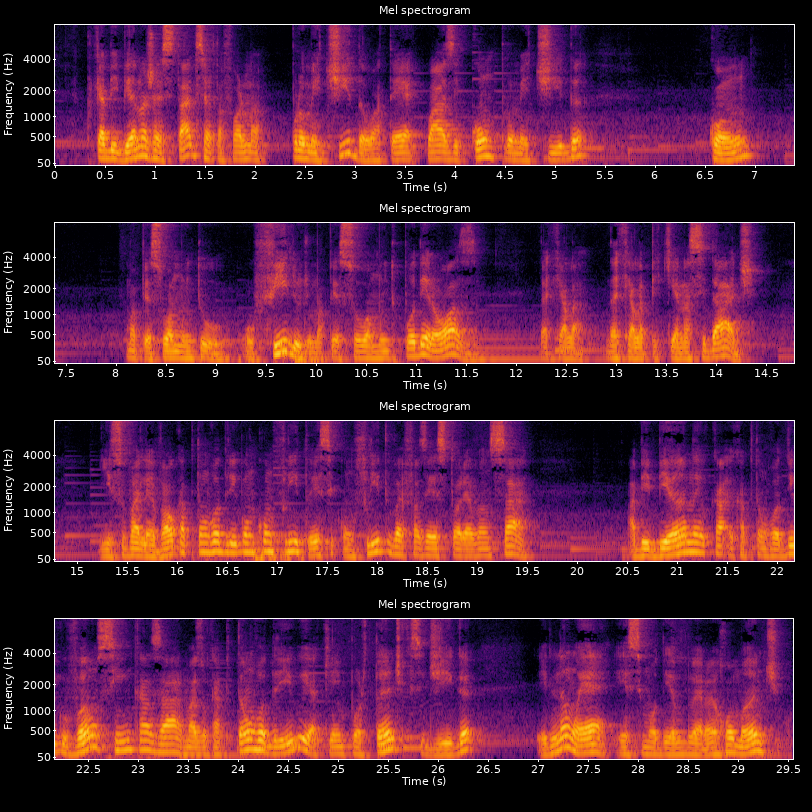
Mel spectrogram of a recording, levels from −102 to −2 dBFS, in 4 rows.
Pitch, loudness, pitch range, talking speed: 105 Hz, -24 LUFS, 95-125 Hz, 150 wpm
